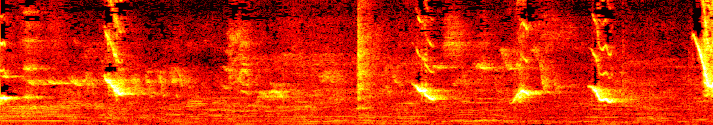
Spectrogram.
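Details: Red-cowled cardinal kept in captivity for five years gives its açoite song: bright, abrupt downward-slurred whistles, five or six notes separated by short pauses, against quiet room noise.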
